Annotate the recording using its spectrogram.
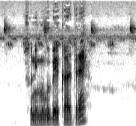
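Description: A person speaks a short phrase about half a second in, over a faint, steady, high-pitched insect chirring with a few light bird chirps.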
